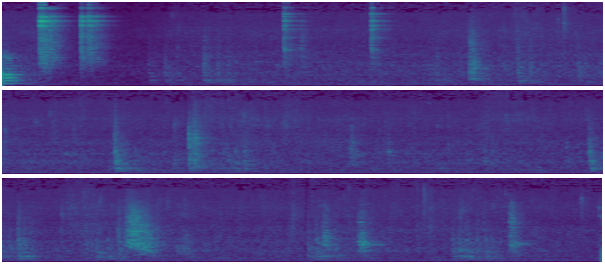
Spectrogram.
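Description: Metal spoon clinking and scraping against a frying pan as tomato paste is spooned into sautéed onions, loudest in a clatter in the first second, then scattered single clinks and scrapes. A faint steady sizzle of the onions frying in oil runs underneath.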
